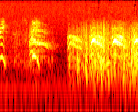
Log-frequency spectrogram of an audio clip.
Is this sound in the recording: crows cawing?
yes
